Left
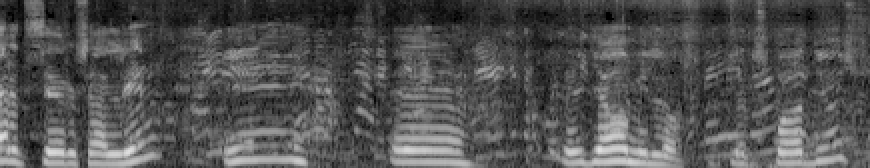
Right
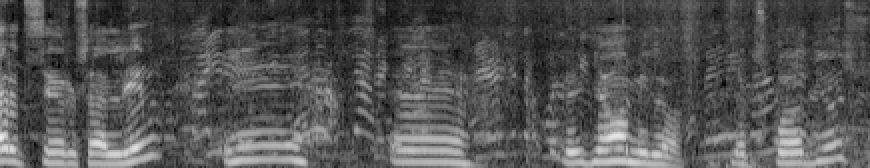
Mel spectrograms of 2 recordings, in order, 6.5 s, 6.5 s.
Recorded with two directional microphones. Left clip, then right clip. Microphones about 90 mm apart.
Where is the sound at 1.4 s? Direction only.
25° right (ahead or behind).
